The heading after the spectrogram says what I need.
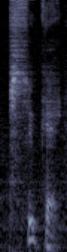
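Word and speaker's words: ψυχή: to that is a suit k you can hear the p at the beginning now last but not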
